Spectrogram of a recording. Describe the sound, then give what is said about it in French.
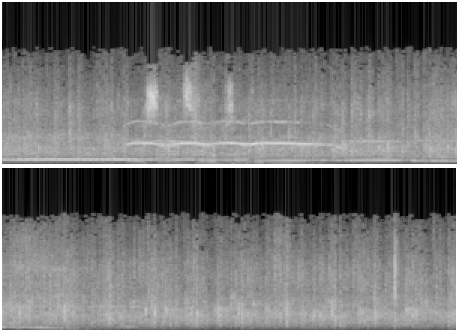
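A crowd claps steadily and loudly throughout for people being introduced one at a time, a dense wash of applause with a long sliding whistle and some cheering voices rising above it early on. “mais juste avant, je vais te présenter hein, une personne à la fois qui mérite son applaudissement.”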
